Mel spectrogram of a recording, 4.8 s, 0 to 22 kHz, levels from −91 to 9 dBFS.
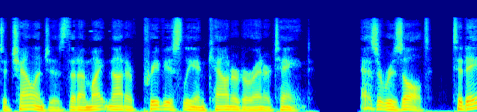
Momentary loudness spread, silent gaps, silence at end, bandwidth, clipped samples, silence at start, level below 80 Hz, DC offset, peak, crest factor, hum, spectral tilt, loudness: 6 LU; 3.19-3.57 s; 0 s; 12 kHz; under 0.1%; 0 s; -46 dBFS; 0.4%; -8 dBFS; 16 dB; none; -6 dB/octave; -26 LUFS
